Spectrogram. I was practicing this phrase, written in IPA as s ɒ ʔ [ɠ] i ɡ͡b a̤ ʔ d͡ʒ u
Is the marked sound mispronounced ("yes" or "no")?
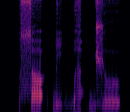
yes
